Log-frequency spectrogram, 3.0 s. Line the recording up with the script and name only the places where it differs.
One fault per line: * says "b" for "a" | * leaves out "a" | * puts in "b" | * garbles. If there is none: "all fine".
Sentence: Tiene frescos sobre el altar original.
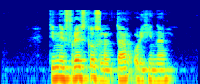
* leaves out "sobre"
